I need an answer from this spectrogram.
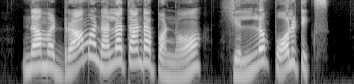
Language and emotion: Tamil, angry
